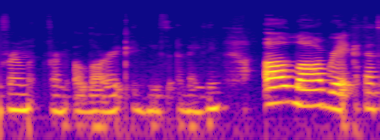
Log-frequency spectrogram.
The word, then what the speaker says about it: Alaric: Alaric, that's how you say his name. People say Alaric or Alaric or some other weird thing, I don't know.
